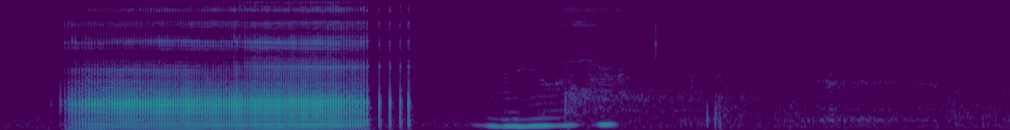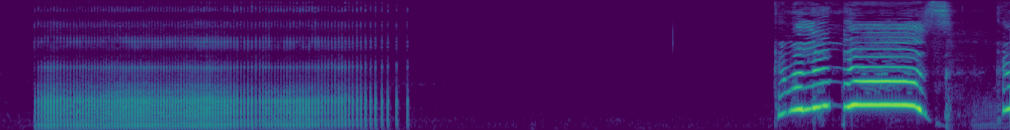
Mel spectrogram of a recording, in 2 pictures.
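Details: Loudly snoring pug: two long, rattling, buzzy snores about two seconds each, separated by a short grunt and silence, then a brief rising-and-falling tonal sound at the end.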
